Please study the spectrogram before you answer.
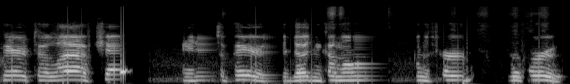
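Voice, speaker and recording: A man in a casual video call chat, talking haltingly and repeating himself while his audio breaks up on a bad connection. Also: high-pitched, fairly even intonation, fairly bright tone, slight background noise, poor audio. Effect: choppy audio from a bad connection, cutting in and out. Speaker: hangout participant. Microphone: computer or phone on a video call.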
